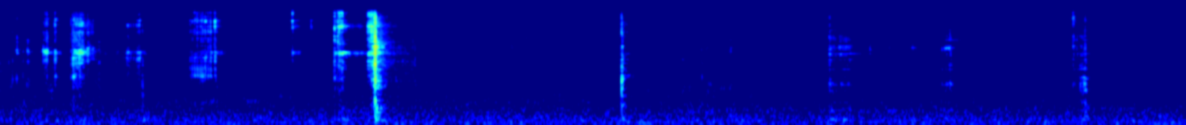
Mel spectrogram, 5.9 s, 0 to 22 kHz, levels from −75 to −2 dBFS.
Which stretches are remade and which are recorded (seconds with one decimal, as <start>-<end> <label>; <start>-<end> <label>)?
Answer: 0.0-1.8 recorded; 1.8-3.0 remade; 3.0-3.8 recorded; 3.8-4.4 remade; 4.4-5.9 recorded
